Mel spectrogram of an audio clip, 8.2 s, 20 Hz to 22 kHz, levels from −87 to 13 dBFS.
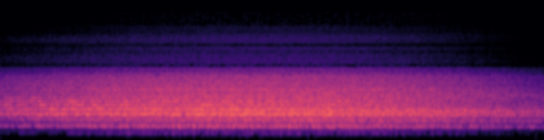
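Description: At 1.07 s the sound stutters briefly, a tiny fragment replaying in quick succession until 1.12 s. These are repeated frames: one 23.2 ms compressed block was decoded twice more than it should have been, which stretches the audio by 46.4 ms.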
